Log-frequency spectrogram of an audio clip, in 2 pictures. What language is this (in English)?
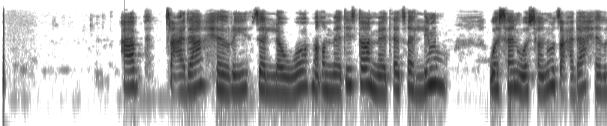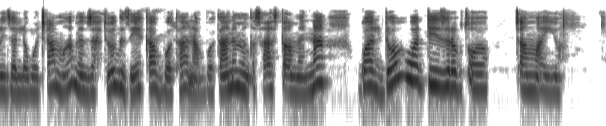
Tigrinya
